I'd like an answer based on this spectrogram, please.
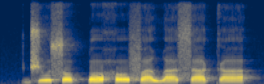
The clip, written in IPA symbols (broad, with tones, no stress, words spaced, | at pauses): d͡ʒo˧sɔ˦ k͡pɔ˦˨hɔ˧fa˨ wa˨sa˨˦ ka˧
